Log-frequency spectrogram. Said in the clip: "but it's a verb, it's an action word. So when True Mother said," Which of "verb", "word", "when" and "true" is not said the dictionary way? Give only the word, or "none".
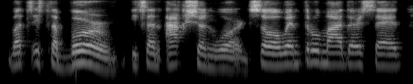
verb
